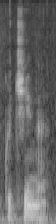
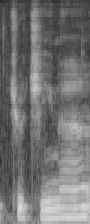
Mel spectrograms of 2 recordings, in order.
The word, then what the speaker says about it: cucina: can use cucina but the word begins with letter c yes in italian it's a letter c is kuchina and i said but then the melee they will say chuchina right it will come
